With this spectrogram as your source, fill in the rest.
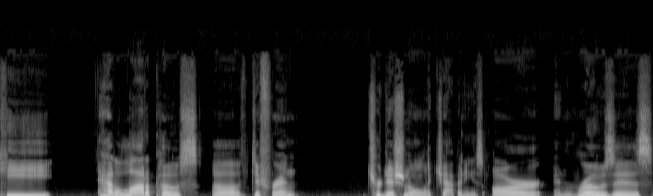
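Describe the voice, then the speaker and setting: Here a man with an American accent speaks at a medium pitch with ordinary pitch variation. The very clean recording has a silent background and a dry, close sound with no echo. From New Jersey. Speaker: musician. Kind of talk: casual chat.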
